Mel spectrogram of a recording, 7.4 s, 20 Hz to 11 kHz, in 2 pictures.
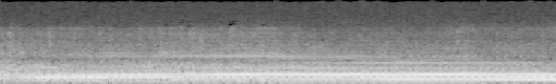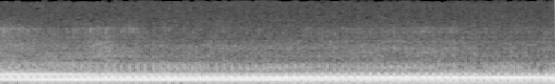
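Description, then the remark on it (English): An aircraft engine roars at full power for takeoff, the plane getting off the ground after about 200 yards: a loud, steady drone with strong low humming tones that shift slightly in pitch as it revs, with no voices. “I gave her all she could take and got off the spot after I'd gone about 200 yards.”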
